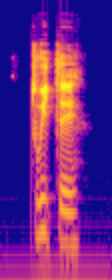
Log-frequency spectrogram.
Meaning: to tweet (to post to Twitter)
- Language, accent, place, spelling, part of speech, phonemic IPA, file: French, France, Lyon, twitter, verb, /twi.te/, LL-Q150 (fra)-twitter.wav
